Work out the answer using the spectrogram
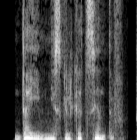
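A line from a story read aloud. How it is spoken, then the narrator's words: Whispered. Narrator (Russian): шепнула она Тэбу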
